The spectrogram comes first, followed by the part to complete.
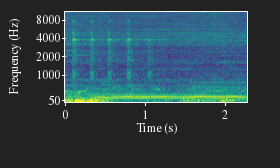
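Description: Small jazz band playing the last bars of a song: a low chord is held while the drummer plays a quick run of about six drum and cymbal hits in the first second.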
